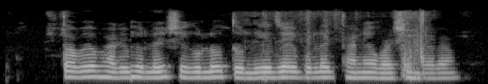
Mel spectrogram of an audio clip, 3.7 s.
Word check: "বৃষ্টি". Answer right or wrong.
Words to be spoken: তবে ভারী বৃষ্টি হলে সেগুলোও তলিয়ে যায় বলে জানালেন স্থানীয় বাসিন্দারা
wrong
